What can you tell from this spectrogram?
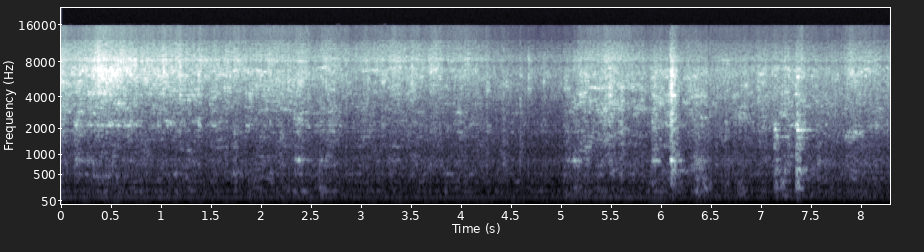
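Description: Food sizzling in a frying pan on a gas hob while a utensil stirs and scrapes in the pan. The hiss is strongest in the first second or so, and a few sharp clinks of the utensil against the pan come near the end.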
